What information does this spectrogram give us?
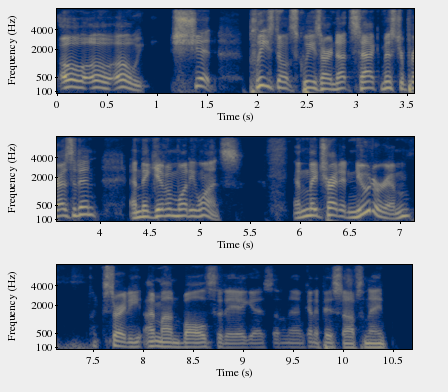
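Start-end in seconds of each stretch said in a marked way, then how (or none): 0.0-4.0 scared, frightened, begging, pleading voice. Retelling how the countries answer the president: mock pleading countries. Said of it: "And they're like".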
